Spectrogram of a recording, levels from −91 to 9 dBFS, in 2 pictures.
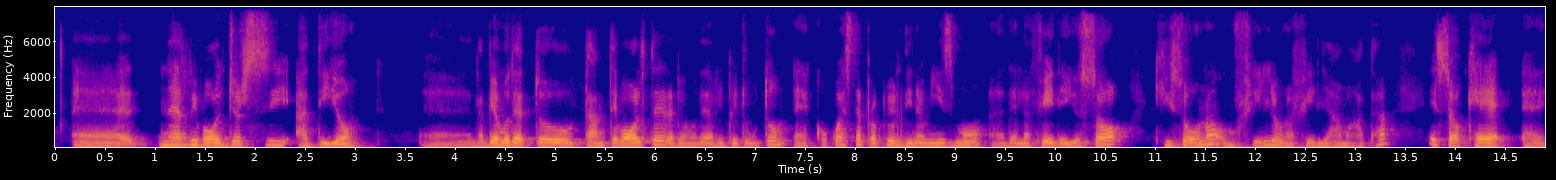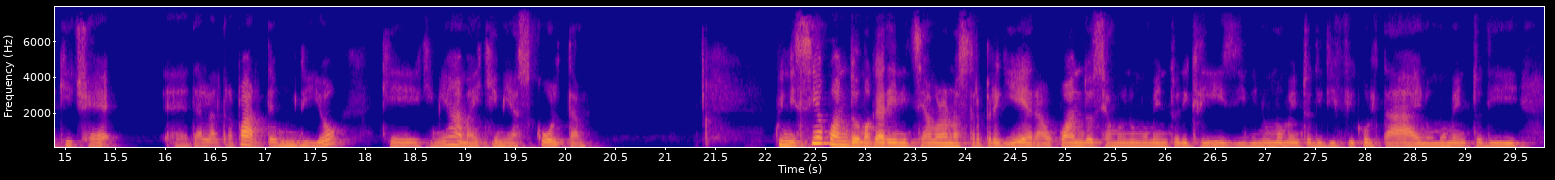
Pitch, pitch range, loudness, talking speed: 170 Hz, 165-190 Hz, -24 LUFS, 145 wpm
